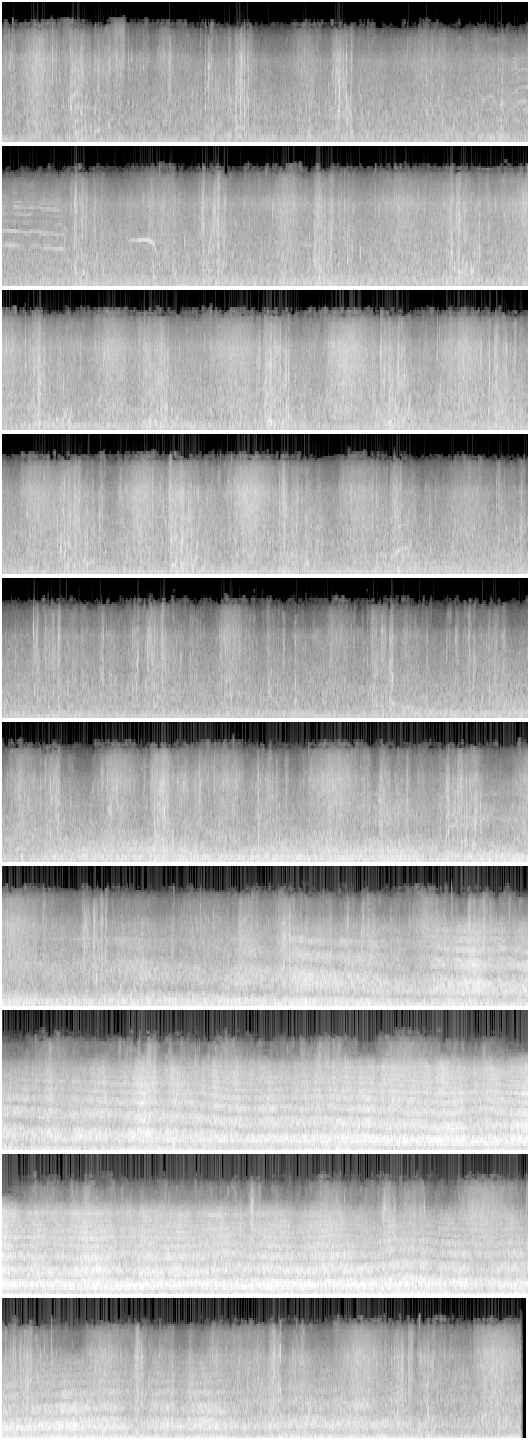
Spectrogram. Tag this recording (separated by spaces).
field-recording road-trip summer travel vacation washington-dc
